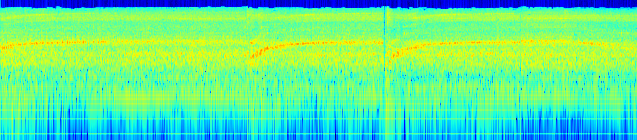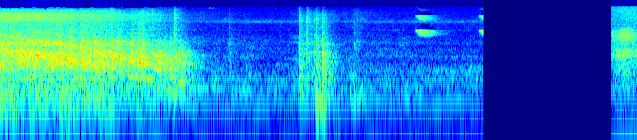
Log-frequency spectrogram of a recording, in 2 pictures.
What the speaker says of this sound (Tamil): ஸோ இதில் வந்து நம்ம உருளைக்கிழங்கு கட் பண்ணி பார்க்கலாம்.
